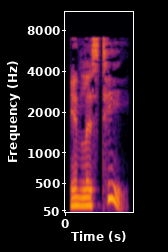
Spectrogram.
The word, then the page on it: enlistee: British English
